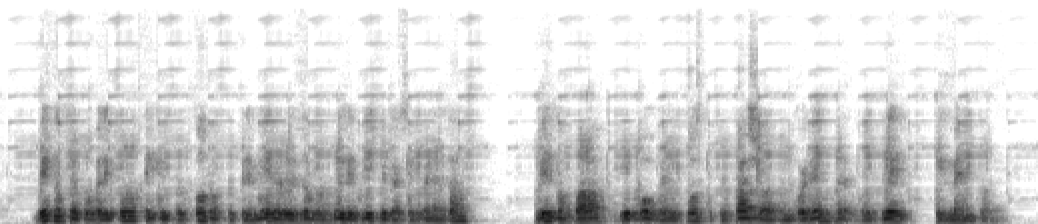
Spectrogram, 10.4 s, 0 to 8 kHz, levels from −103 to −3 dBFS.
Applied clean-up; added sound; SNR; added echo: neural mask model DeepFilterNet 3.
